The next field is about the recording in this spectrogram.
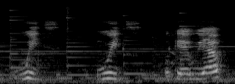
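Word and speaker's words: huit: So can we see that the H is silent in French language? You just hear wit.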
